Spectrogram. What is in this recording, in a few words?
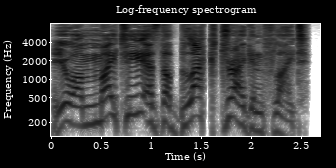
Male Dragon Combat Win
